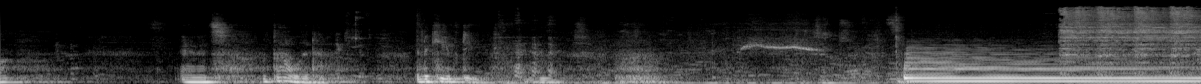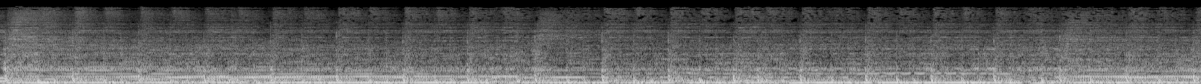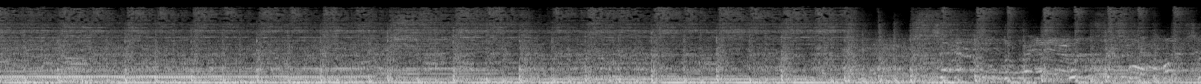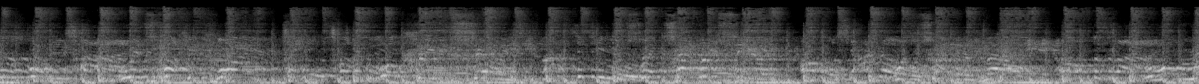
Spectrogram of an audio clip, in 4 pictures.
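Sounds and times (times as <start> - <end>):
held guitar chord ringing: 9.0 - 13.9
electric bass: 9.0 - 38.8, 40.0 - 41.4, 42.6 - 44.3, 45.1 - 46.7
electric guitars: 9.0 - 48.0
rock band playing loud: 9.0 - 48.0
drum kit steady beat: 9.1 - 48.0.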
